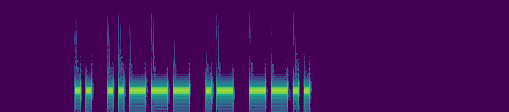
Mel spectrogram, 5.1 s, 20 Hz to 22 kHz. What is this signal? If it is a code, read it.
Morse code, heard as a keyed tone, about 22 wpm, 700 Hz. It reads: I2AZ
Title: DXCC-100 Call Signs - 4 Characters - 22wpm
